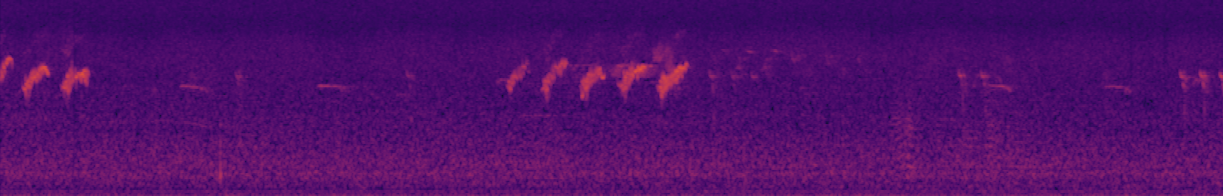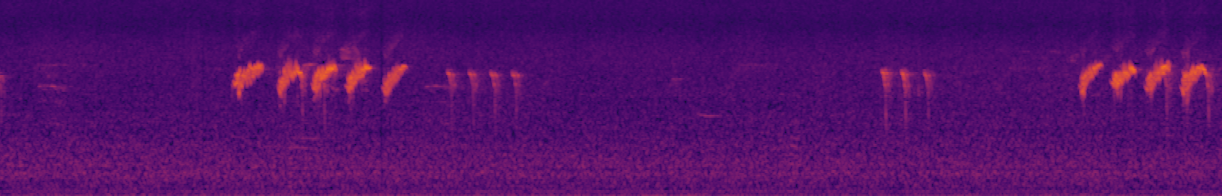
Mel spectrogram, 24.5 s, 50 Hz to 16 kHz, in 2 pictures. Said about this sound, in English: The recording, it's 30 seconds later, and the situation is the same. The juvenile is singing like this, and one of the birds is perhaps down, and 4-3 calls intermittently.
